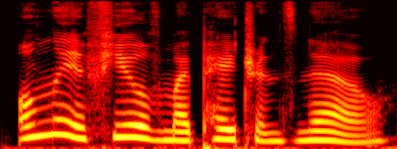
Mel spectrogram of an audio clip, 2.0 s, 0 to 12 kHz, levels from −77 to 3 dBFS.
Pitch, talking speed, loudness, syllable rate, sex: 225 Hz, 210 wpm, -17 LUFS, 5.1 syllables/s, female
